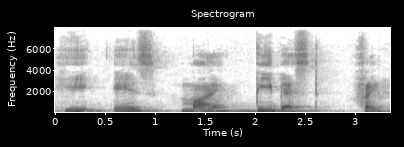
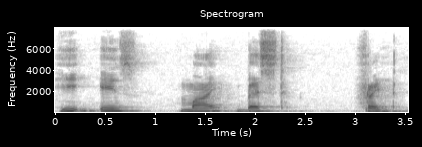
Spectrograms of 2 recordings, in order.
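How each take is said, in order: First: "the" dragged out slowly as the error; mock wrong sentence, slowed on "the"; wrong version, slowed. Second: Said in the usual way. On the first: Shown as a demonstration. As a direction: stretch "the best friend" to show the mistake. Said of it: "नहीं बोलते ना ऐसे". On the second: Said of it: "बोलते हो आप लोग".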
